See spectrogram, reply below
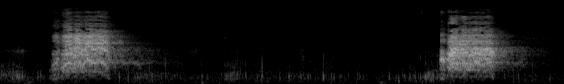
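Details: Two loud, harsh broadband squawks from pet macaws outdoors on a sunny, calm February winter day in Sweden, about two seconds apart, with a woman greeting them softly in Swedish between calls.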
